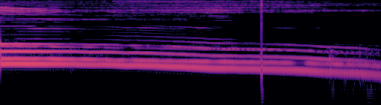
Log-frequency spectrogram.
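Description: A single wolf howl, one long sustained note that slowly sinks in pitch, loud with no voices, broken only by a brief click partway through.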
